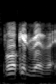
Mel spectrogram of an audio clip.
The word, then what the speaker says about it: Forked River: F-O-R-K-E-D and then river, and they pronounce it Forked. – Forked? – Yeah. – Do they? – Forked River. It's not my accent. That's how they say it.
